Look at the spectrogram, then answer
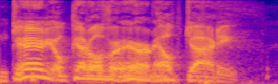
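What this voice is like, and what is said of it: Yelling in a monster voice. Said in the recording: “that's ... monster voice... That's her yelling”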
